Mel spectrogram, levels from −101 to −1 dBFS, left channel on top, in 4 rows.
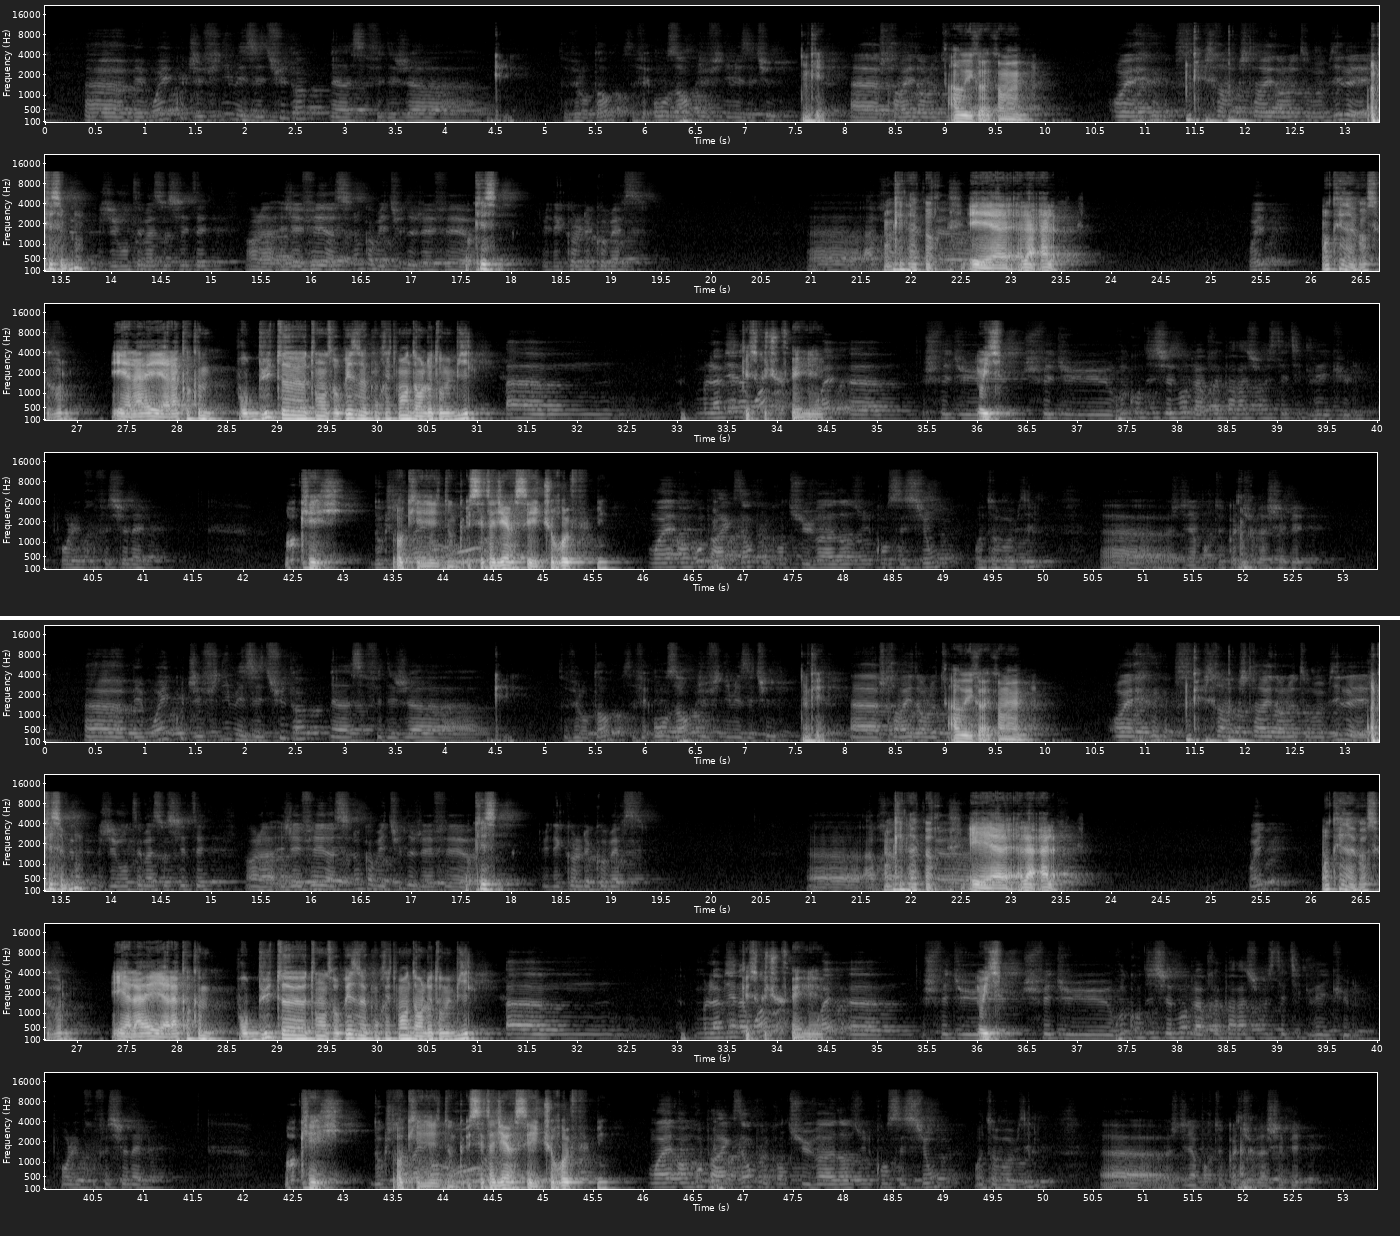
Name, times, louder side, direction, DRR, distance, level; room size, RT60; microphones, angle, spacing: voice 1, 0.4-4.4 5.1-9.4 10.6-15.0 15.3-17.8 18.3-19.3 21.0-23.4 25.4-25.6 31.3-32.9 33.2-34.0 34.4-39.8 40.2-41.1 41.7-42.0 43.3-44.8 46.1-49.0 49.3-52.6, right 2 dB, 65° right, 5 dB, 7.4 m, -53 dB
voice 2, 9.1-9.9 11.8-11.9 13.3-13.7 17.7-17.8 21.7-22.1 22.6-23.5 26.1-27.0 27.4-31.0 34.2-34.5 36.0-36.2 42.4-43.0 43.5-45.7, left 1 dB, ahead, 12 dB, 1.1 m, -29 dB
29.5 x 19.0 x 9.7 m, 0.74 s
head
